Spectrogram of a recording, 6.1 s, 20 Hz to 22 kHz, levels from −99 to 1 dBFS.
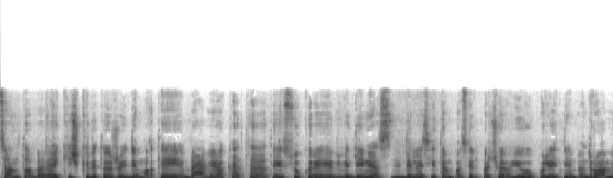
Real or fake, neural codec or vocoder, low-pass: real; none; 10.8 kHz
